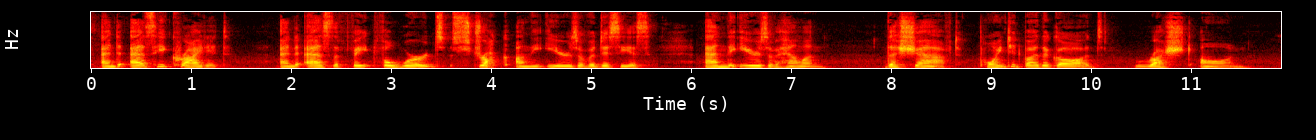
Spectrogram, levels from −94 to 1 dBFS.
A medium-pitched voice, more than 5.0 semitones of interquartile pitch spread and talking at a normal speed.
No: medium, 180 Hz; average, 3.8 semitones; average, 145 wpm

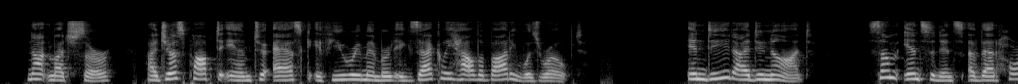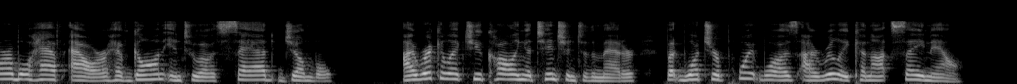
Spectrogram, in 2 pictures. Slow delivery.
No: average, 155 wpm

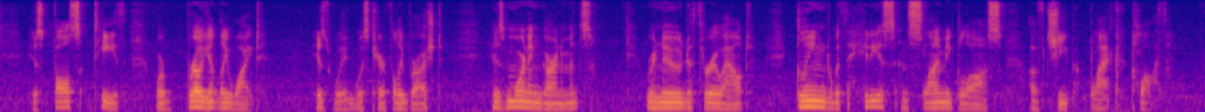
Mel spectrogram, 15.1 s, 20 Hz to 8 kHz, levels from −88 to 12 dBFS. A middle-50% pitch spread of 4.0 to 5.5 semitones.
No: average, 3.5 semitones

